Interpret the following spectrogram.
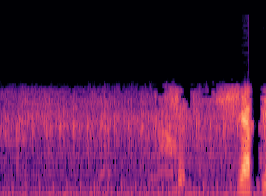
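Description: A farm tractor's engine running steadily as a low rumble under the scene, with a short spoken phrase near the end.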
